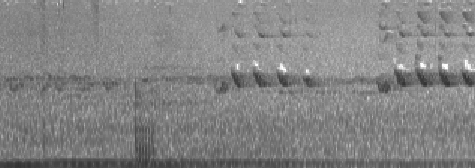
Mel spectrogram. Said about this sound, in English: You hear my songbirds?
